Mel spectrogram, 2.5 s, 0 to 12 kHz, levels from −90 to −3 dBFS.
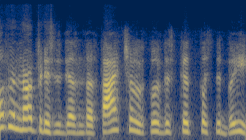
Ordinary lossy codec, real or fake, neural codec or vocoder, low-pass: AAC, 64 kbps; fake; codec, 16 kHz in and 24 kHz out, 0.6 kbps, FocalCodec, streaming, 4096 codes; 10.8 kHz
